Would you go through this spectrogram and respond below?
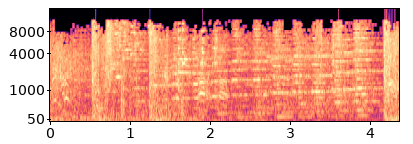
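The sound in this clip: Shotgun blasts fired up through a ceiling in a 2007 animated comedy film: a few sharp, booming bursts spaced through a dense, busy soundtrack, the last one near the end.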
